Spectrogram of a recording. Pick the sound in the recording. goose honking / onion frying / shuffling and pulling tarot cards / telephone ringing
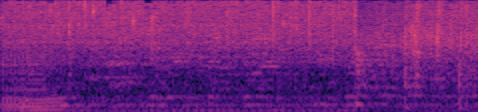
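onion frying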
